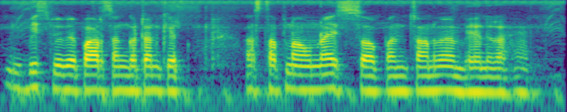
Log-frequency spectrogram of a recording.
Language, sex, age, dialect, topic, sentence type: Maithili, male, 31-35, Bajjika, banking, statement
